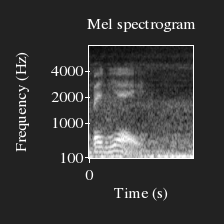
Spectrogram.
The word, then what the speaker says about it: beignet: Hey, at least I didn't put the T on beignet.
